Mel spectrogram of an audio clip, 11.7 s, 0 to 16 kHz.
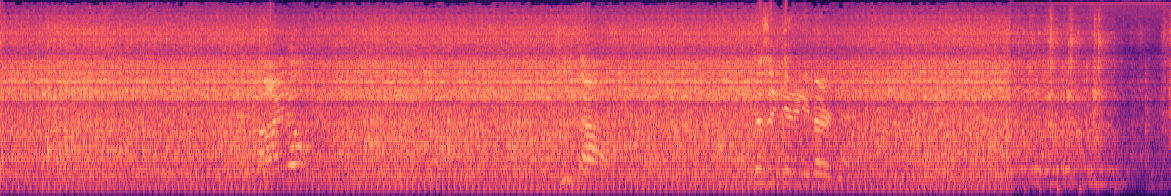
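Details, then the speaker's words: Older Honda single-cylinder mower after repair, started on choke: steady even high-speed run at about 3120–3160 rpm (target 3100–3200), no misses or surging, then shut off; no longer leaking. Normal running. "I'm gonna start it and we'll just check the RPMs if they're over 31 to 3200 I'll be a happy camper"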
